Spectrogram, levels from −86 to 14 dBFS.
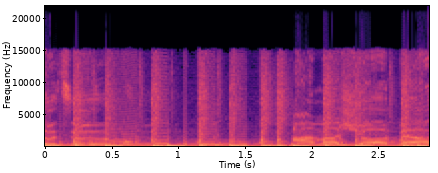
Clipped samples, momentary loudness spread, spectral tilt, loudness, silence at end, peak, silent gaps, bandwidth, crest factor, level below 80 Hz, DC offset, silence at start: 0.6%; 3 LU; -4.5 dB/octave; -11 LUFS; 0 s; 0 dBFS; none; 16 kHz; 8 dB; -12 dBFS; under 0.1%; 0 s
